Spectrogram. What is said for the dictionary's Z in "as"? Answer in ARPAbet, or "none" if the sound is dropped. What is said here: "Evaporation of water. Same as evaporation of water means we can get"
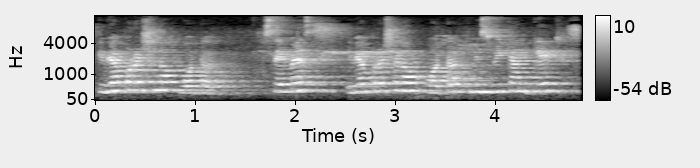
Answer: S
